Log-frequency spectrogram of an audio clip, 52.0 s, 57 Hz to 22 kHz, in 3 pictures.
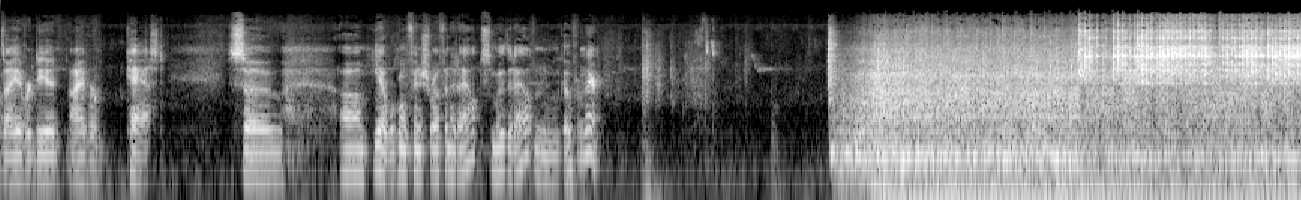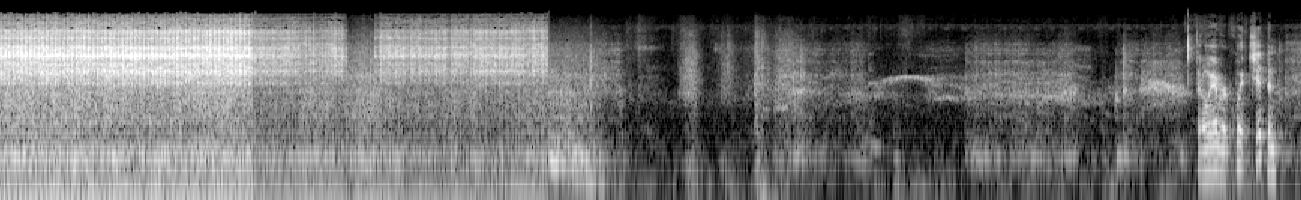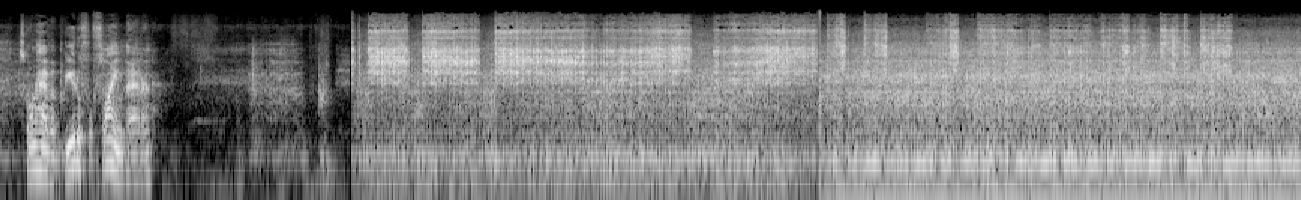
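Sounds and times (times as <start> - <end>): lathe gouge cutting wood: 11.1 - 24.7, 39.4 - 52.0
lathe motor winding down: 11.1 - 25.6, 39.4 - 52.0.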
